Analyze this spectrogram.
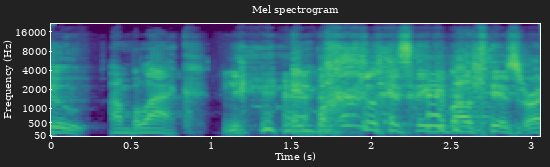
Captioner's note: men laughing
